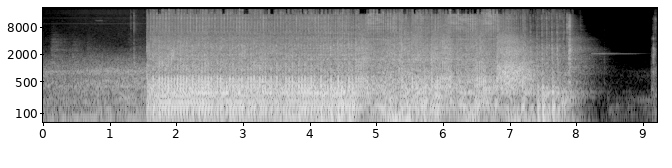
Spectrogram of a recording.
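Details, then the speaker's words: 2006 Yamaha YFZ450 special edition quad, single cylinder, struggling to idle, blowing sweet-smelling white smoke, backfiring without choke; lean, rough running with a fast uneven top-end tick over the exhaust and occasional pops; owner suspects valves, possibly a mid-body carburetor gasket air leak. "I can tell you that there is also a ticking in the top end I think it's just valves though"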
